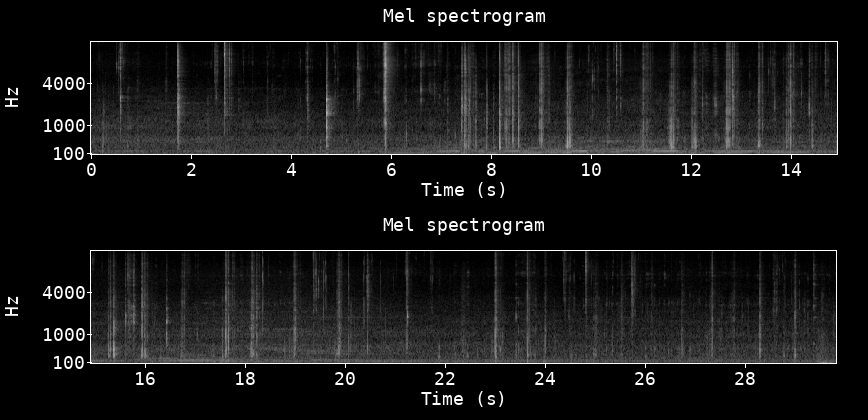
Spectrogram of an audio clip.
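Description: Close-miked chewing and crunching of crispy pork and fresh vegetables: a run of sharp, irregular crunches, thickest in the middle.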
